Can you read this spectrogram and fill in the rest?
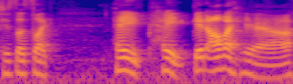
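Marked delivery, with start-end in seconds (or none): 1.1-2.9 very slow, stretched, drawn-out calling voice. Mocking how a movie character delivers a line: imitating a movie character's line. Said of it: "I swear she says it like that".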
